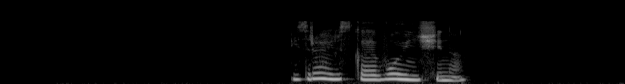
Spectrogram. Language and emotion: Russian, neutral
